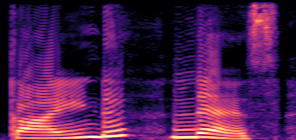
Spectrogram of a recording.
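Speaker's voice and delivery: slow kindness, split "kind... ness"; word in two parts. Shown as a demonstration. Teacher breaks the word up for pupils, slow and split. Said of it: "इतना हम लोग क्या पढ़ते हैं?".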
